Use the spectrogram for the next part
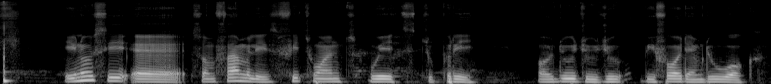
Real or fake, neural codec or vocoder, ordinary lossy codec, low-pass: real; none; none; none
